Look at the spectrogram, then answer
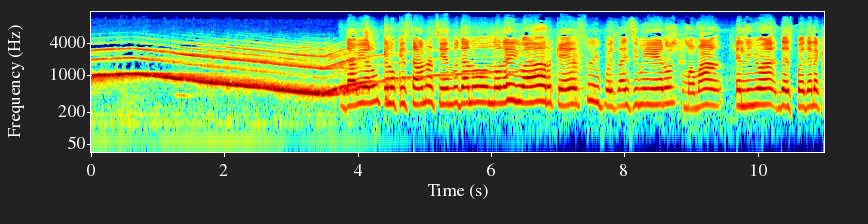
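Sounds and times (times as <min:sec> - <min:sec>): ambulance siren wailing: 0:00.0 - 0:06.4.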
